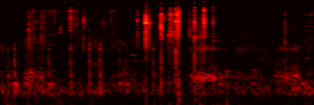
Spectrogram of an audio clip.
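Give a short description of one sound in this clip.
A metal carabiner clicks and clinks as it is clipped.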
